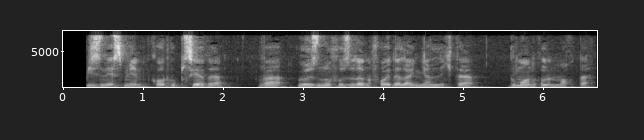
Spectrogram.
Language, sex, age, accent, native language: Uzbek, male, 19-29, Namangan, Uzbek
